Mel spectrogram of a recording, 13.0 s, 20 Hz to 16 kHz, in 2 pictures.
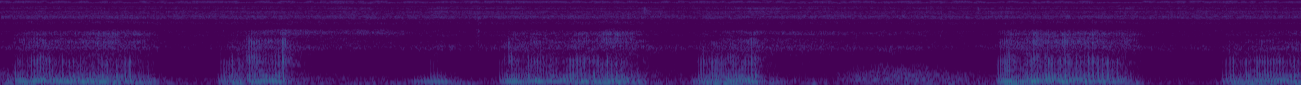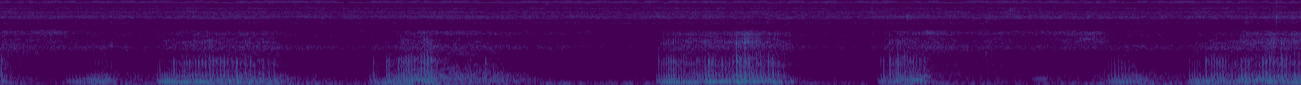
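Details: Sleeping baby with rhythmic rough snoring on the breaths, roughly 12 breath cycles in 13 seconds; infant snoring.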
